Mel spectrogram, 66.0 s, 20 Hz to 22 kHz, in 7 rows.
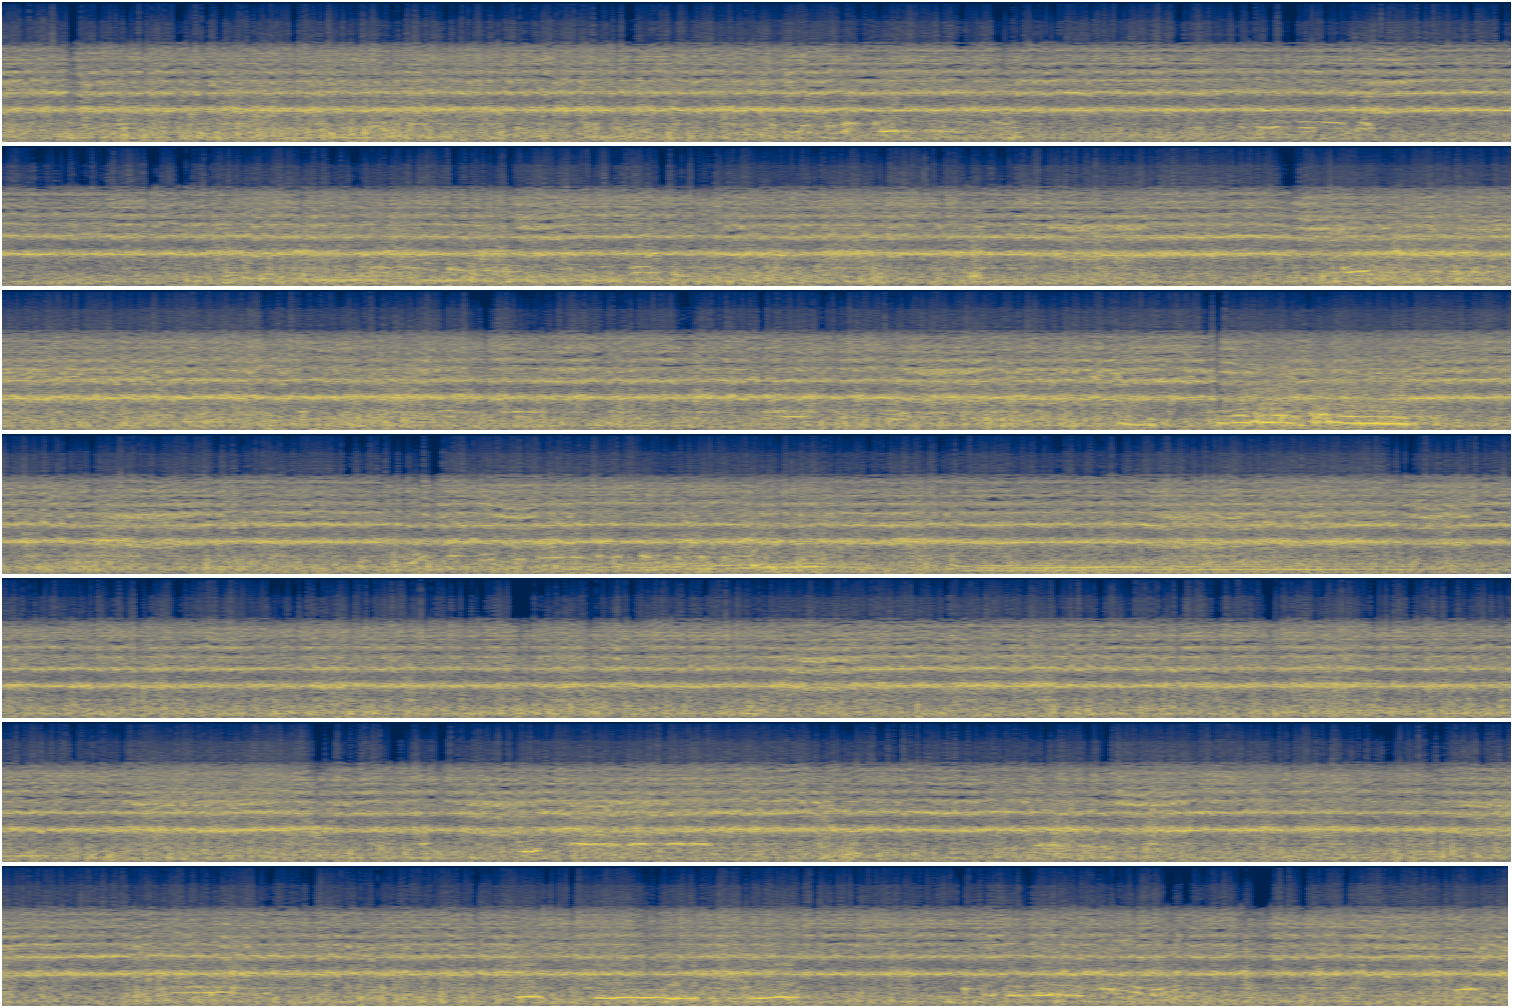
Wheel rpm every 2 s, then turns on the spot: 230, 230, 230, 230, 230, 230, 230, 230, 220, 210, 230, 230, 210, 210, 220, 220, 230, 230, 220, 230, 230, 230, 230, 230, 220, 220, 230, 230, 230, 230, 230, 230, 220.
none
